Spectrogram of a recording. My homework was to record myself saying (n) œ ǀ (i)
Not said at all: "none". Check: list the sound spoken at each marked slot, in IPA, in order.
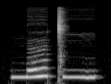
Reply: n, i

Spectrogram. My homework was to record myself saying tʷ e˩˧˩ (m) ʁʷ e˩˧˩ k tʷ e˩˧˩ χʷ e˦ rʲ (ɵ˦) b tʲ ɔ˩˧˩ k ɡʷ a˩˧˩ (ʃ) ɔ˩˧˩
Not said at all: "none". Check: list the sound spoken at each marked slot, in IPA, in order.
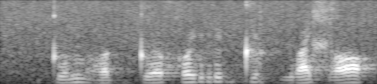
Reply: m, ɵ˦, ɕ

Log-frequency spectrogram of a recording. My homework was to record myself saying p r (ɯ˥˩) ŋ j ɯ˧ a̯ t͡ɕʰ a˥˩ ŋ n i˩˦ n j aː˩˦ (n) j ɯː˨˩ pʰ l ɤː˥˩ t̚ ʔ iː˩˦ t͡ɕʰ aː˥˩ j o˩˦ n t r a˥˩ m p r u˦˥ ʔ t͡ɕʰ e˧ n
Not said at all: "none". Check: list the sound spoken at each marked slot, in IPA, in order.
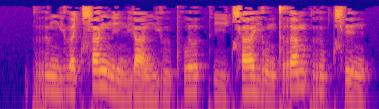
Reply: ɯ˧, ŋ

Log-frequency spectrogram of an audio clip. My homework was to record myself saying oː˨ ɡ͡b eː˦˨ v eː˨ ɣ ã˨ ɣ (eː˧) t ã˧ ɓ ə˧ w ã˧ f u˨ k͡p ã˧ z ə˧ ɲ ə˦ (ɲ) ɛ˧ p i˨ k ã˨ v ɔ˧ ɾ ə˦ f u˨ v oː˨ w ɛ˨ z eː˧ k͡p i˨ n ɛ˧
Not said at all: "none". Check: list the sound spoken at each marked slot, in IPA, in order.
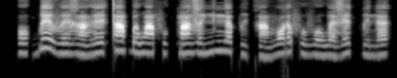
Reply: eː˧, ŋ

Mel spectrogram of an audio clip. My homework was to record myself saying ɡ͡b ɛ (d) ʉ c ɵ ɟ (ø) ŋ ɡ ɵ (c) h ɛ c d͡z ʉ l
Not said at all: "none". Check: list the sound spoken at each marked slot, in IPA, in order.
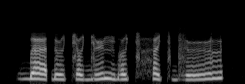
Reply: ɗ, y, c

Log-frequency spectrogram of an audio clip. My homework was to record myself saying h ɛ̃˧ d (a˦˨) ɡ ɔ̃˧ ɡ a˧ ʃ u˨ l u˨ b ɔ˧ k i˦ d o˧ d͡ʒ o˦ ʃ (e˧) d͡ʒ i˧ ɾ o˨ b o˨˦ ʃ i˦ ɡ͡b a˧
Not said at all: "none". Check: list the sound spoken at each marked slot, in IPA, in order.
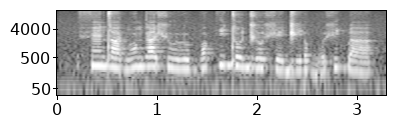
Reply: a˨, e˧

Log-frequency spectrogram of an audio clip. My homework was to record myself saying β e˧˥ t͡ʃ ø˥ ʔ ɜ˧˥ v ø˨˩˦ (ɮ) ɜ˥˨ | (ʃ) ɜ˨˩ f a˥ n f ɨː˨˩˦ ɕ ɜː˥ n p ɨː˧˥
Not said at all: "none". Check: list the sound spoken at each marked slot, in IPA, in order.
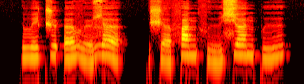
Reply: ɮ, ʃ

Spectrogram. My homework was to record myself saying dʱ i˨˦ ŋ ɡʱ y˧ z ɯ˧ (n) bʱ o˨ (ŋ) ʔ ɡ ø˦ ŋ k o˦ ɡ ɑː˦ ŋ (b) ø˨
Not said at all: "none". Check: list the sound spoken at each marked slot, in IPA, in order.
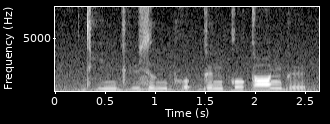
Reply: ŋ, none, b

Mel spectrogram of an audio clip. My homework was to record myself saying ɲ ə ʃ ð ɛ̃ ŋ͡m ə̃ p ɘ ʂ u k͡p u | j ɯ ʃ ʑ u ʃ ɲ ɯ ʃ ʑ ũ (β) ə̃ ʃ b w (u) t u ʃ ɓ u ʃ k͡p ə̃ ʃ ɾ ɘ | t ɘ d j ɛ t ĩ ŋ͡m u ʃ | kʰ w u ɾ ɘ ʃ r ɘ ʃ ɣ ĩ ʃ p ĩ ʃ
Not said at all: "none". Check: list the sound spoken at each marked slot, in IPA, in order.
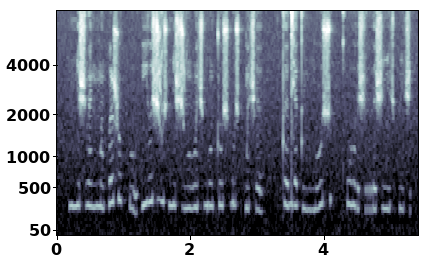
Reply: β, ũ

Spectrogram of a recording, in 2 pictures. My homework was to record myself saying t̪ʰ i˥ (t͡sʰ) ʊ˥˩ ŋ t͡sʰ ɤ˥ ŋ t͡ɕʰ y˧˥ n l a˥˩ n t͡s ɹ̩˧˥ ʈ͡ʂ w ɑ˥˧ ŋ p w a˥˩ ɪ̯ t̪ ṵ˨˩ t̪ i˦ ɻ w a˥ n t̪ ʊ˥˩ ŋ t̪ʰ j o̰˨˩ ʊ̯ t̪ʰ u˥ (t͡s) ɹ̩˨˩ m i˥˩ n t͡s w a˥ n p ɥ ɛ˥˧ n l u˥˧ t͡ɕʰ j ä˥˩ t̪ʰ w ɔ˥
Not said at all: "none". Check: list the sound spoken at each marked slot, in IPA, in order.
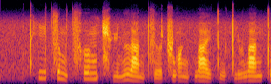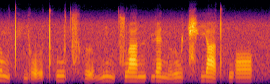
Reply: t͡s, t͡sʰ

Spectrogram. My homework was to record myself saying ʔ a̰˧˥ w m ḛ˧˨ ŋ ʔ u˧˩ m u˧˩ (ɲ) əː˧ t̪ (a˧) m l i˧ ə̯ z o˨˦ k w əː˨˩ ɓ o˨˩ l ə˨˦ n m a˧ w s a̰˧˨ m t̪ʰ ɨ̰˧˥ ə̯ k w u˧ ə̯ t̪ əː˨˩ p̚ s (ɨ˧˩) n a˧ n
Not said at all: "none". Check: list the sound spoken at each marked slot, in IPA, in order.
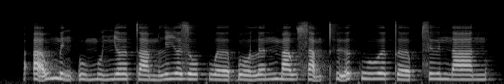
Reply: ɲ, a˨˩, ɨ˧

